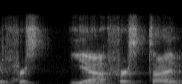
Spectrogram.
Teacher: In general, speakers say first time, and we forget about the first T, and we sort of keep the second one. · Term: elision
